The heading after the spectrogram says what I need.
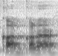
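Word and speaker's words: قلقلة: আর আজকের ক্লাসে থাকছে কলকলার হরফ, অর্থাৎ কোরআন পড়ার সময় আমরা কলকলার হরফ উচ্চারণ করে থাকি।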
